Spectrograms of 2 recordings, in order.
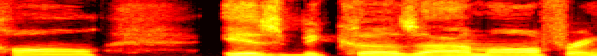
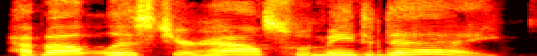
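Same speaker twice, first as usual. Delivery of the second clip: bad agent call; 7 semitones higher than usual. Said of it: "they say".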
